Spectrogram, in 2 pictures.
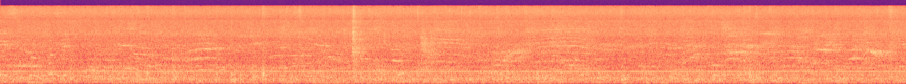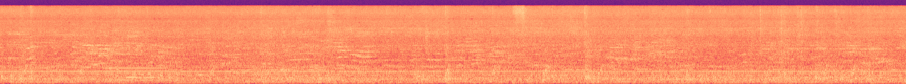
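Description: A strong fan roars steadily inside a machine.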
